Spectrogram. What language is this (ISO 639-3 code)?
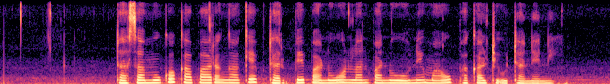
jav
